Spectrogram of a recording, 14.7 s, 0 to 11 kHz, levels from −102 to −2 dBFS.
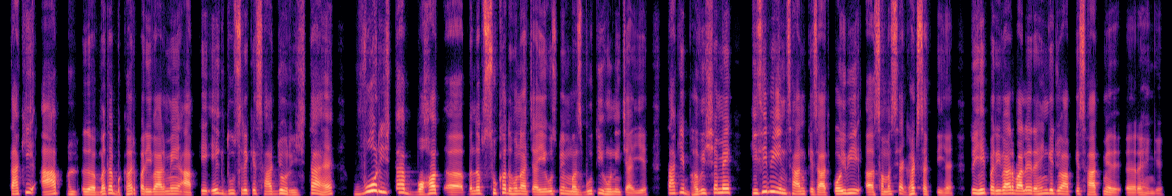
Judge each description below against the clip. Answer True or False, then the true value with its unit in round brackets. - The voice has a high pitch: False (155 Hz)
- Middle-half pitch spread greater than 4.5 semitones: True (5.2 semitones)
